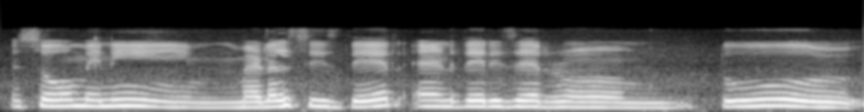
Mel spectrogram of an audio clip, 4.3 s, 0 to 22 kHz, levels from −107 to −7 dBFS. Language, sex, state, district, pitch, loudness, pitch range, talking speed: English, female, Odisha, Nuapada, 210 Hz, -14 LUFS, 185-220 Hz, 150 wpm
